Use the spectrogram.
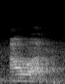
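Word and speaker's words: hour: আওয়ার এইচ দিয়ে শুরু হয়েছে, কনসোনেন্ট দিয়ে শুরু হয়েছে, বাট এর উচ্চারণটা ভাওয়েলের মতো, এই জন্য এর পূর্বে এন বসবে।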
